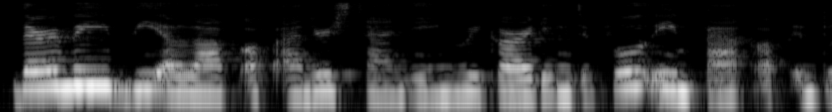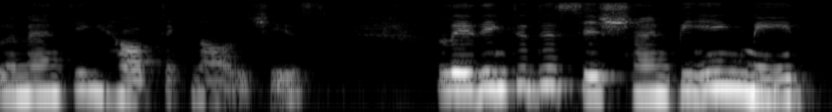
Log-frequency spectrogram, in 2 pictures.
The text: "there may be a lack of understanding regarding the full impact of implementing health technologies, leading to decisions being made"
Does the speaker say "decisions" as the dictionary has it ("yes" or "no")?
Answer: no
